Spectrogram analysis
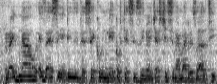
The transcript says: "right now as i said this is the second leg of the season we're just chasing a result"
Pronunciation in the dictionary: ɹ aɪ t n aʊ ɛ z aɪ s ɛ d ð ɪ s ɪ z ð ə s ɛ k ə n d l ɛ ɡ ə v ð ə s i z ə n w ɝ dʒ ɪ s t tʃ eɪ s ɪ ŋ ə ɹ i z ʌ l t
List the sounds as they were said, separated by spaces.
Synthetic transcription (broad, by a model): ɹ aɪ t n aʊ ɛ z aɪ s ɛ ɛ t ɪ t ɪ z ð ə s ɛ k ə n d l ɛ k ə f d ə s i z ə n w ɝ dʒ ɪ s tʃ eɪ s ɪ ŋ ə ɹ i z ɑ l t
